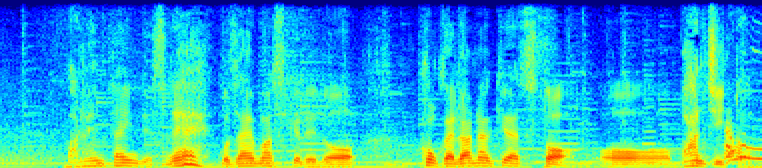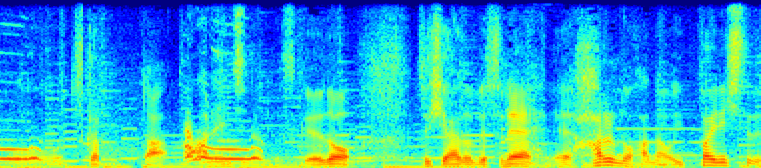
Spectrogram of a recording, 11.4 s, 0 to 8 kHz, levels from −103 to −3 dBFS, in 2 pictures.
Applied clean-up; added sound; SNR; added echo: none; Dog; -2 dB; none.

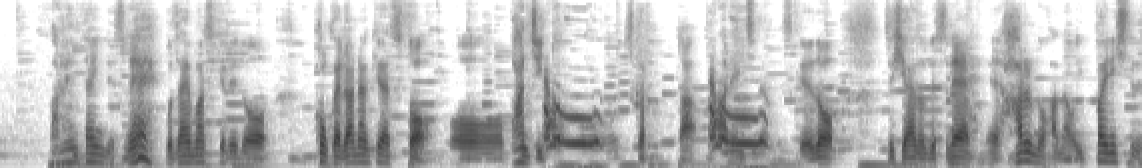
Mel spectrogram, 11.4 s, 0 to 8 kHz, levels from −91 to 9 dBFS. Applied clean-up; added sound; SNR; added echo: classical method log-MMSE.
